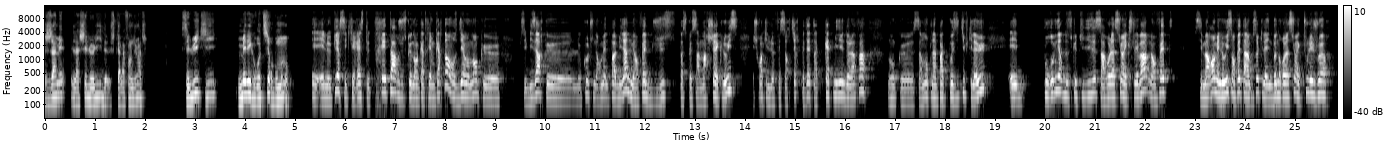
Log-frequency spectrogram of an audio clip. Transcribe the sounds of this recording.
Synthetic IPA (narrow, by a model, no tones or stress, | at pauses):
aʒamɛlaʃeləlid̪ʒyskalafɛ̃d̪ymat͡ʃ | sɛlɥikʲi | mɛleɡʁot̪̬iʁobɔ̃mɔmɑ̃ | eːləpiʁsɛkʲiʁɛst̪t̪χɛt̪aʁʒyskəd̪ɑ̃ləkat̪χijɛmkaʁt̪ɔ̃ɔ̃s̬əd̪iamɔmɑ̃kə | sɛbizaʁkələkot͡ʃnəʁəmɛnpamilanmɛɑ̃fɛt̪ʒyst̪paʁsə̥kəsamaʁʃɛavɛklois | eʒəkχwakilːəfɛsɔʁt̪iʁpøt̪ɛt̪χakat̪minyt̪̚d̪əlafɛ̃ | d̪ɔ̃køsamɔ̃t̪χlɛ̃pak̚t̪̚pozit̪ifkʲilay | e | puʁːəvniʁd̪əsə̥kət̪yd̪izɛsaʁəlasjɔ̃avɛkslevamɛɑ̃fɛt̪ | sɛmaʁɑ̃mɛloisɑ̃fɛt̪alɛ̃pχesjɔ̃kilaynbɔnʁəlasjɔ̃avɛk̚t̪uleʒwœːʁ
